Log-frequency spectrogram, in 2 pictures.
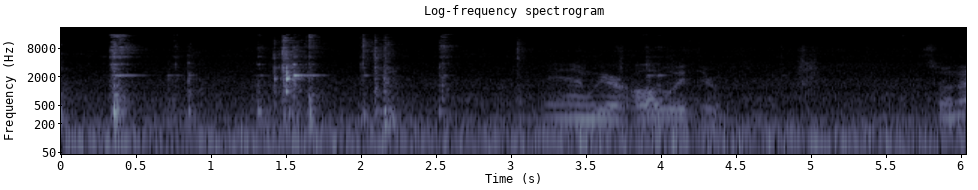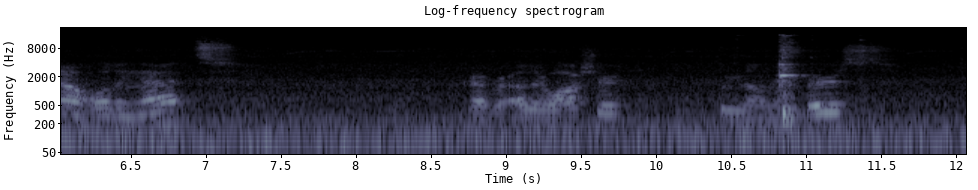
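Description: Metal tools clink and knock against a bike frame.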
